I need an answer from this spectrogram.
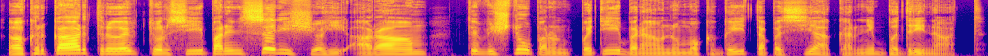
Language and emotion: Kashmiri, neutral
